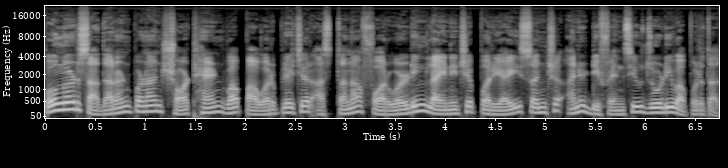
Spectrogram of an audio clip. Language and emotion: Goan Konkani, neutral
